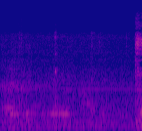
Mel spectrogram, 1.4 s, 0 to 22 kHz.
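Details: Toshiba 1 TB hard drive: faint sharp clicks a few tenths of a second apart over a quiet hiss; clicking, cause not yet known.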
